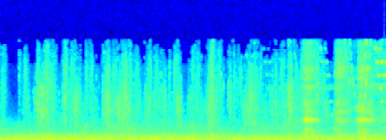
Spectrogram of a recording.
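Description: Footsteps run quickly over gravel.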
